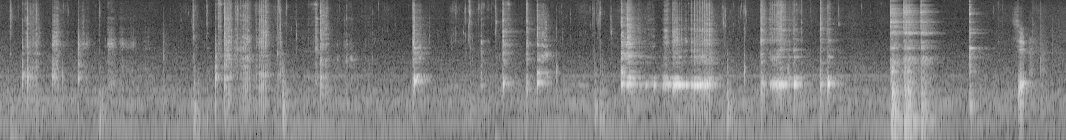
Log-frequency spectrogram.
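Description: A spoon scrapes and clinks against a bowl as food is scooped in for supper, giving irregular bursts of metallic taps and scrapes with pauses between them, close by and fairly quiet.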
